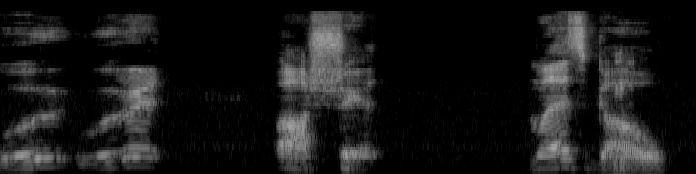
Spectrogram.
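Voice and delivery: drowsy, groggy, sleepy just-woken voice. Narrating a game scene, a voice answers Captain Bailey's shout, in a sleepy voice. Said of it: "you hear kind of a sleepy voice go".

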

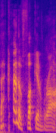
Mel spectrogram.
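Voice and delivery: ordinary talk, nothing marked

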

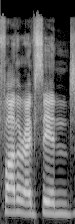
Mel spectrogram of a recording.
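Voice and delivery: normal talking voice

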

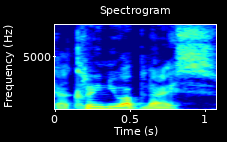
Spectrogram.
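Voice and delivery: bad, failed put-on Finnish accent. Retelling what the man who gave free Christmas haircuts said, failed Finnish accent. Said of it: "That's not a Finnish accent".

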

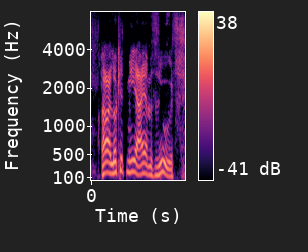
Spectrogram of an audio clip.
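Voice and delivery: imitated Austrian accent. Mocking the film's jacked Zeus, doing Zeus with an Austrian accent. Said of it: "He has like an Austrian accent".

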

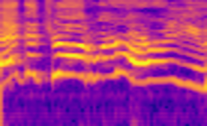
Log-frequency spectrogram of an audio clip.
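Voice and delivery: very high, loud, shrill yell, drawn out. Retelling a scene where a character yells into a storm: imitating Starscream yelling. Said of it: "He's yelling into this blitz of a cyclone".

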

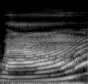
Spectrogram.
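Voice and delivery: drawn-out, stretched cartoon-style "wow". Doing a cartoon voice on the word wow: SpongeBob wow. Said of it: "That's my SpongeBob wow".

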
